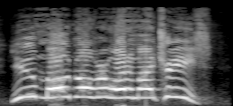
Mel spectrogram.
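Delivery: shrill, high, very loud, drawn-out booming scream. Husband retelling how his wife stormed at him on the mower, retelling her scream. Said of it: "she screams at me".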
